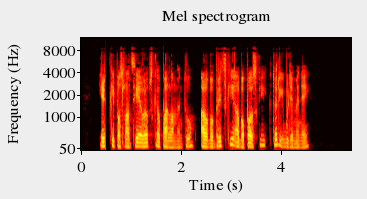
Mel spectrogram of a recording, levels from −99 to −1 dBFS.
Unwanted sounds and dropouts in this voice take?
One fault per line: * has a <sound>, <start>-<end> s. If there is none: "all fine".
* has a dropout, 0.5-0.6 s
